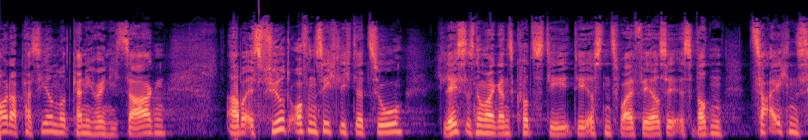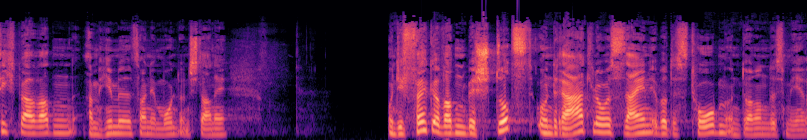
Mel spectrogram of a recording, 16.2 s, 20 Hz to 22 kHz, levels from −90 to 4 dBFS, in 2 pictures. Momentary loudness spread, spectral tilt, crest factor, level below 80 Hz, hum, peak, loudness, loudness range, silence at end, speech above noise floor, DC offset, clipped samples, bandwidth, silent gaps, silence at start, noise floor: 11 LU; -2.5 dB/octave; 18 dB; -64 dBFS; none; 0 dBFS; -16 LUFS; 7 LU; 0 s; 64 dB; under 0.1%; under 0.1%; 16 kHz; none; 0 s; -81 dBFS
